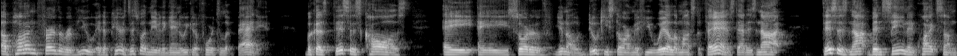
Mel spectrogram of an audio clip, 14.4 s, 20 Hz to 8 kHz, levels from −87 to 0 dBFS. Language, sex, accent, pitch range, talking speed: English, male, American, 120-145 Hz, 195 wpm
